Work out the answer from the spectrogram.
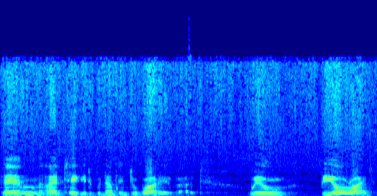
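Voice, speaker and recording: Stern middle-aged department head, very husky, animated intonation, authoritative, vintage cassette radio drama. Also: male voice, medium pitch, normal speed. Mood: concerned, pressing. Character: stern middle-aged male laboratory boss, brisk and exacting. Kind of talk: 1970s British radio drama acting. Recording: muffled 1975 radio drama cassette recording.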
